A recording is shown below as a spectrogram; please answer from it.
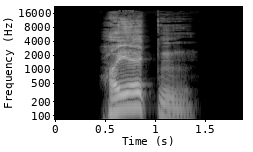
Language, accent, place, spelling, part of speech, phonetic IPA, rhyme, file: German, Germany, Berlin, heulten, verb, [ˈhɔɪ̯ltn̩], -ɔɪ̯ltn̩, De-heulten.ogg
- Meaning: inflection of heulen: 1. first/third-person plural preterite 2. first/third-person plural subjunctive II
